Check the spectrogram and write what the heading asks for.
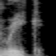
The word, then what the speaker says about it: Reek: My name is Reek. It rhymes with cheek.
